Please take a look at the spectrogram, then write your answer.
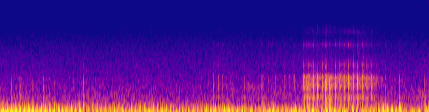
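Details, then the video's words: Continuous low purring from the kitten Yumak under massage and fur grooming, steady rumble building to a louder, brighter burst late on. "Kitten Massage - Perfect Sleep Helper Ear to Ear Purring"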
